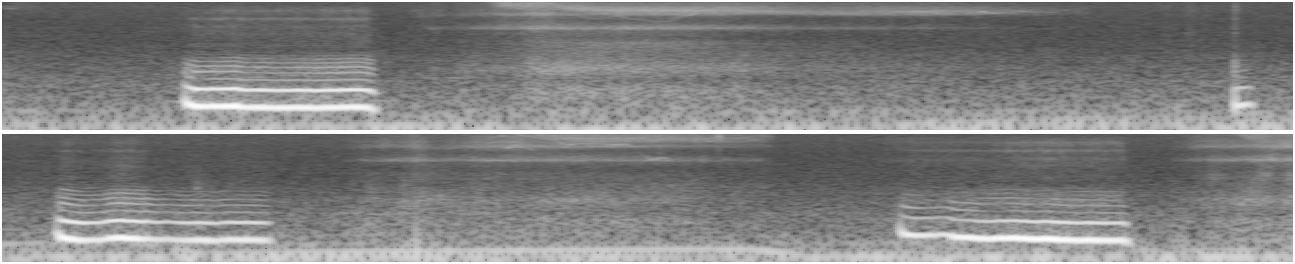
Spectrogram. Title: Enjoy company with snoring puppy! | by WellBeBee 🌀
